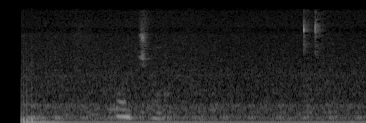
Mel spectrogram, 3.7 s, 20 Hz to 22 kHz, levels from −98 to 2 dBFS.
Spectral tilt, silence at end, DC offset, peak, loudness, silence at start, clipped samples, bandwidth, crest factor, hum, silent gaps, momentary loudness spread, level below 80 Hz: -4 dB/octave; 0 s; under 0.1%; -26 dBFS; -54 LUFS; 0.2 s; under 0.1%; 16.5 kHz; 28 dB; none; none; 12 LU; -60 dBFS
